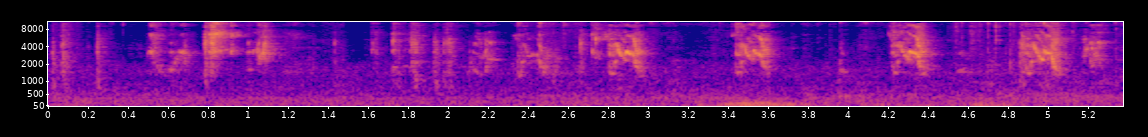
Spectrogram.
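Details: Budgerigar chatter meant to encourage pairing and egg laying: scattered short, scratchy, high chirps and squawks in irregular bursts about a second apart, over a faint low background hum.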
